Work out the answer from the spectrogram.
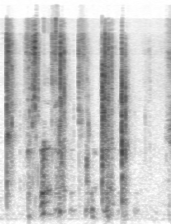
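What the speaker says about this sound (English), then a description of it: "I am actually shuffling these cards" Tarot cards shuffled by hand in a series of quick riffling bursts, close and crisp, with a voice talking over them.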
